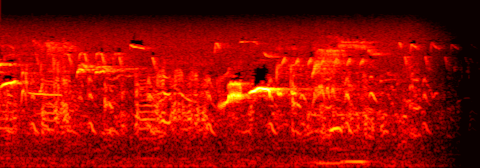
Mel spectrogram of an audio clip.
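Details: Two male Eurasian bitterns (Botaurus stellaris) at a reedbed at dusk, RSPB Otmoor, during a threat display and brief fight: harsh, rasping, honk-like squawks in quick irregular bursts, one louder strained cry near the middle, then quiet.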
